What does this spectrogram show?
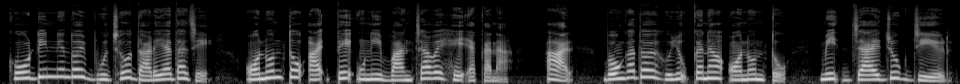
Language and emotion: Santali, neutral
